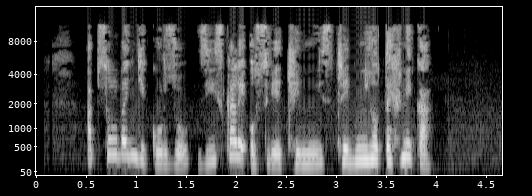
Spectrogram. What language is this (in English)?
Czech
